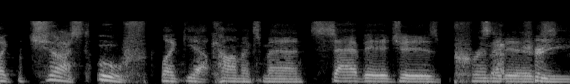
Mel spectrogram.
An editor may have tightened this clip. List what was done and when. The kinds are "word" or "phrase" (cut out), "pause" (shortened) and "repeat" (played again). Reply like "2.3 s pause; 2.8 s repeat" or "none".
0.9 s pause; 2.1 s word; 4.4 s word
